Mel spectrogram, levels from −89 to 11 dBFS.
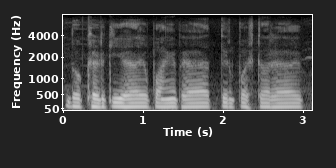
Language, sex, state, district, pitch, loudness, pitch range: Hindi, male, Jharkhand, Deoghar, 120 Hz, -15 LUFS, 115-120 Hz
